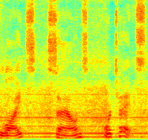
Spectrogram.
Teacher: the tone rises on a B and then it drops when you get to the last item there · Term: intonation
